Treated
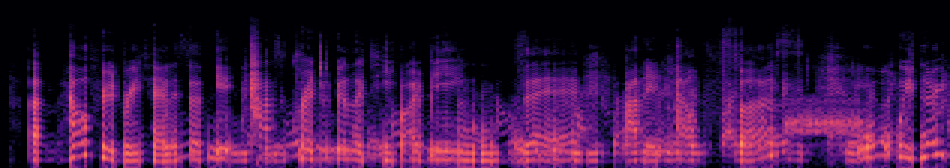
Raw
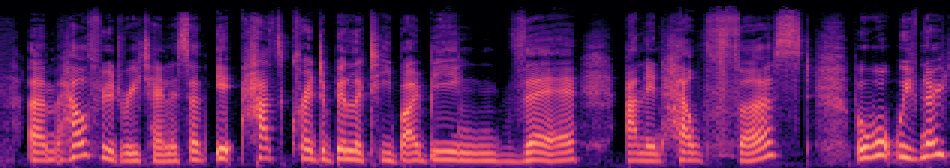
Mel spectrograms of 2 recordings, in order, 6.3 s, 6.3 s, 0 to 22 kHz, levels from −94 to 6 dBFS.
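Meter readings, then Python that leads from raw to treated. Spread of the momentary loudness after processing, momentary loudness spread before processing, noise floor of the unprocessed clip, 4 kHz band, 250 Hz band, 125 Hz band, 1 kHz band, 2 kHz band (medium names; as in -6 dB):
5 LU, 8 LU, -53 dBFS, -13.0 dB, -9.0 dB, -7.5 dB, -11.0 dB, -11.5 dB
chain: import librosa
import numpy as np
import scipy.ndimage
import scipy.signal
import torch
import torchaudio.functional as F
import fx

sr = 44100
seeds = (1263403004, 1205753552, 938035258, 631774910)

y = fx.fade_in_head(x, sr, length_s=0.63)
y = fx.notch(y, sr, hz=700.0, q=12.0)
y = fx.level_steps(y, sr, step_db=23)
y = fx.doubler(y, sr, ms=33.0, db=-13)
y = fx.echo_stepped(y, sr, ms=708, hz=290.0, octaves=0.7, feedback_pct=70, wet_db=-3.0)
y = fx.dynamic_eq(y, sr, hz=930.0, q=1.4, threshold_db=-35.0, ratio=4.0, max_db=4)
y = fx.over_compress(y, sr, threshold_db=-23.0, ratio=-0.5)
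y = fx.transient(y, sr, attack_db=10, sustain_db=-11)
y = fx.spec_repair(y, sr, seeds[0], start_s=5.24, length_s=0.43, low_hz=820.0, high_hz=2100.0, source='after')
y = scipy.signal.sosfilt(scipy.signal.butter(2, 7000.0, 'lowpass', fs=sr, output='sos'), y)
y = fx.high_shelf(y, sr, hz=4100.0, db=-7.0)
y = y * 10.0 ** (-5.5 / 20.0)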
